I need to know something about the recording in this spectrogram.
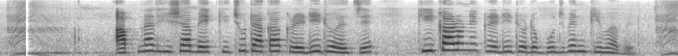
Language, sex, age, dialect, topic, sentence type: Bengali, female, 36-40, Northern/Varendri, banking, question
